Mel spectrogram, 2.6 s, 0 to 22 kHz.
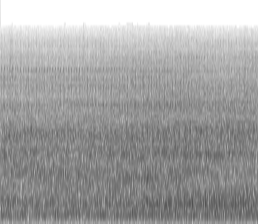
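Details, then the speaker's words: Fiat Panda 4x4 Sisley after fuel injection work. The fuel pump had been overstressed regulating down to 10 psi and was blowing 15 A fuses; now it fully works. Steady, even idle hum with no misses, knocks or hunting. "but anyway there you go guys and girls this fully works now"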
